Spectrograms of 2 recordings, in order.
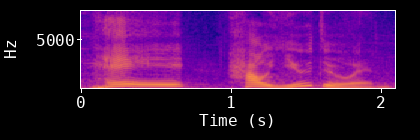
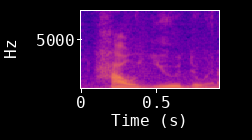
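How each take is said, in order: First: Loud, high, drawn-out hey-there greeting; masculine alternative. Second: A modest try at a macho line; masculine. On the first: Streamer offering chat the other option, loud exaggerated macho greeting. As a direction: belt out a big exaggerated come-on. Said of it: "Or is it like". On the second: Streamer asking chat which is manlier, restrained macho greeting. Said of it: "is it like". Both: Acted.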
